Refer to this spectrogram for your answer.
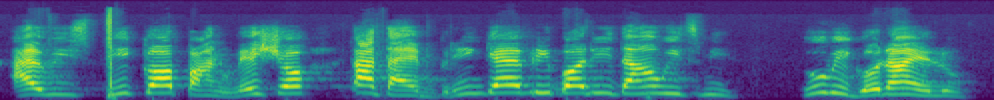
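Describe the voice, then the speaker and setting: A corrupt Nigerian senator with a high-pitched voice. He blusters and stammers, repeating himself and tripping over grand words in a flustered, theatrical way. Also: animated, brisk, sharp tone, dull audio, exaggerated voice. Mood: indignant, threatening. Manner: stammering, repetitive, fumbles big words. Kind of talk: stage play acting.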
